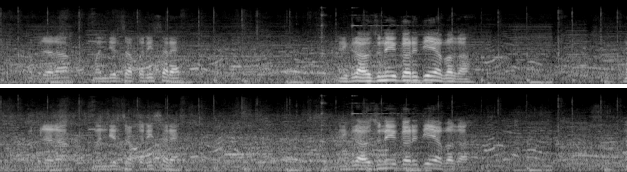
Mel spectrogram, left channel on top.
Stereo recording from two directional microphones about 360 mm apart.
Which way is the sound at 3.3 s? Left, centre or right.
Centre.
